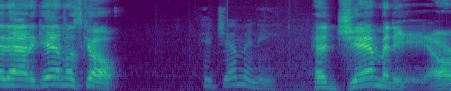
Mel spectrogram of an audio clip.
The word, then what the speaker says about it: hegemony: what we do unlocked at 2 000 uh he jamini he jamini hermione uh let's see how do you say that again let's go hegemony hegemony all right so uh 2000 hegemony oh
